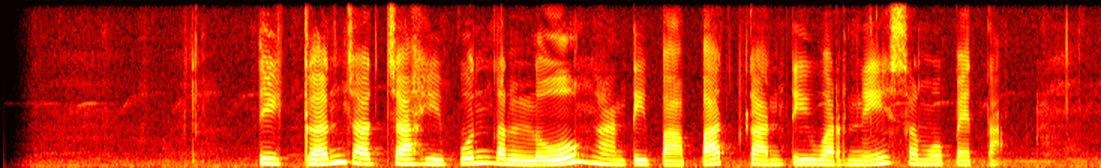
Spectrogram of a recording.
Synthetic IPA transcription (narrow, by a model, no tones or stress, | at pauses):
t̪iɡ̥a̤nt͡ʃat͡ʃaɦipʊnt̪əloŋant̪ipapat̪̚kanʈ̪iwərnesəmupet̪aʔ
